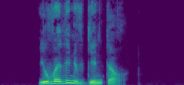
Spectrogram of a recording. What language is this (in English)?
Kabyle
